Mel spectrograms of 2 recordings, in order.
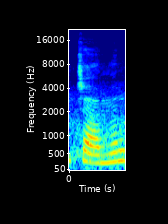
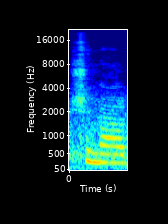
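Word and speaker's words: Chanel: आप कोई भी ब्रांड लो, जैसे शनैल, डायर, इसको शनैल को हिंदी में हम चैनल बोलते हैं, लेकिन इंग्लिश में हम शनैल प्रोनाउंस करते हैं।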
